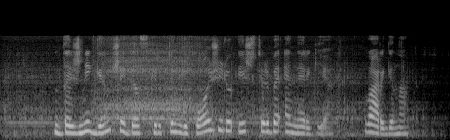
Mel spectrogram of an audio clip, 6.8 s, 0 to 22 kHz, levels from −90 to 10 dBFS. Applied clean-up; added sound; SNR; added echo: none; Engine / Drill / Mechanisms; 13 dB; none.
